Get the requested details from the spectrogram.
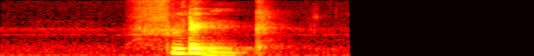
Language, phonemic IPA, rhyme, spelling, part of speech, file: Dutch, /flɪŋk/, -ɪŋk, flink, adjective / adverb / noun, Nl-flink.ogg
- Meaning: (adjective) 1. large, considerable 2. stalwart, brave, sturdy; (adverb) considerably, very; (noun) A sturdy or stalwart person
